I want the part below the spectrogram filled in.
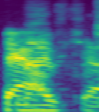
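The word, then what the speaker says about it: Knives Chau: Did we say Knives Chang? – Knives Chow. – Chow. That's what. – Yeah, I was saying it wrong.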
